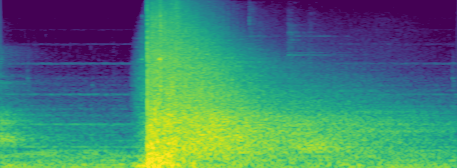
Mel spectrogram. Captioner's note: gun fires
